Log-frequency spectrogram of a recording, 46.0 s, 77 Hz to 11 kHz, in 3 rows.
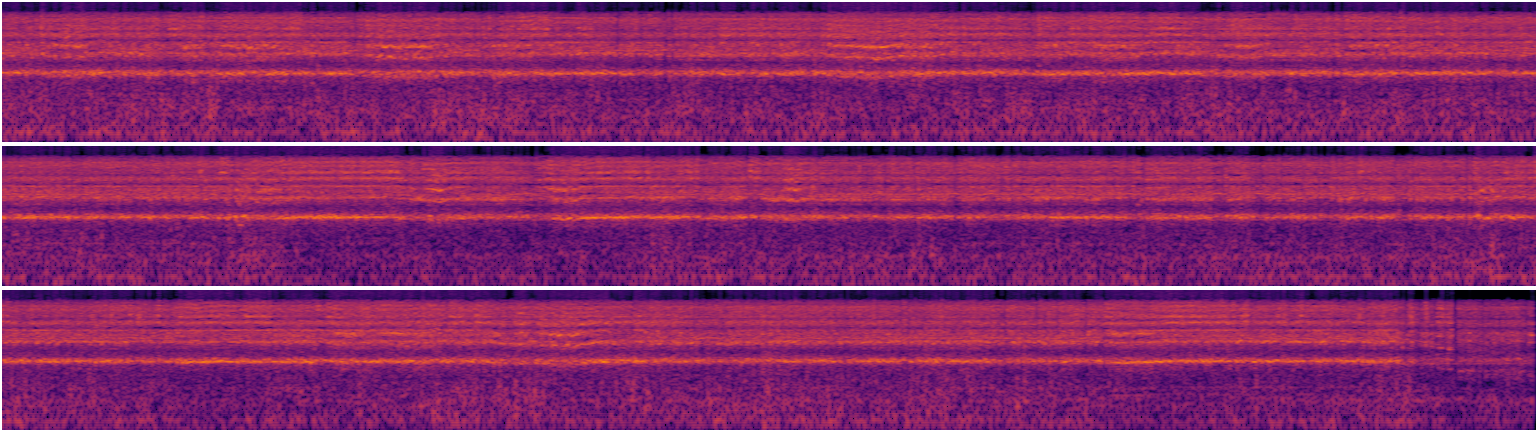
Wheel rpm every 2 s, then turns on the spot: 230, 220, 220, 230, 220, 220, 220, 230, 230, 230, 230, 230, 230, 230, 230, 230, 230, 220, 230, 230, 230, 230, 210.
none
